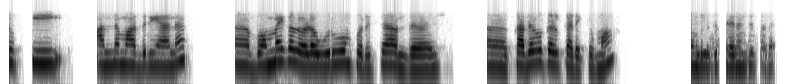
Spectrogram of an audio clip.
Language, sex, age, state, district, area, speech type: Tamil, female, 30-45, Tamil Nadu, Kanchipuram, urban, conversation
